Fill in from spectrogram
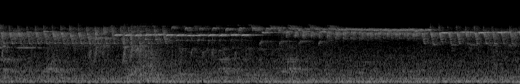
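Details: Intense red canary trained in Spanish Timbrado song, fainter: a high thin whistle and a soft continuous roll over steady background hiss.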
